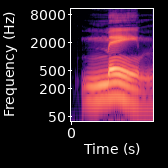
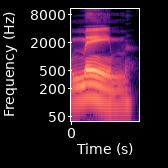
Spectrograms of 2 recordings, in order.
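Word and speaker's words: מם: the next consonant is maim everybody mame maim uh that sounds like an action where you like hurt somebody really bad mame okay there's two forms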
